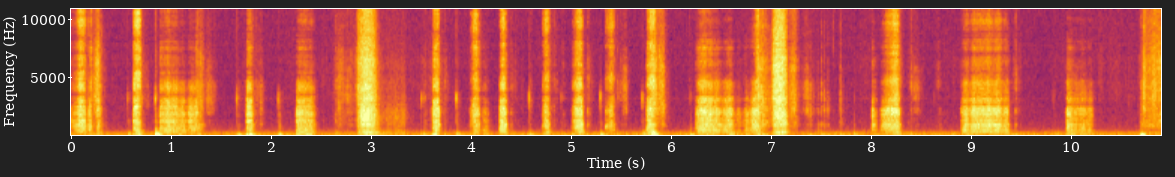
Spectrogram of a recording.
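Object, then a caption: Graphite pencil on a paper notebook page. A soft 4B wooden pencil writes Chinese characters on a flat sheet of graph-ruled paper in a thin notebook lying on a wooden desk. The graphite tip scratches steadily across the page in a run of short, bright, dry strokes separated by brief pauses.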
